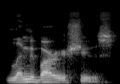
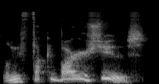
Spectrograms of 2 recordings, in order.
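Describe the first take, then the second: First: Said in the usual way. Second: High-pitched insistent begging; insistent plea. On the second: Acted. Host begs John to lend his shoes, high pleading.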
